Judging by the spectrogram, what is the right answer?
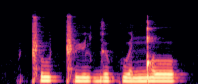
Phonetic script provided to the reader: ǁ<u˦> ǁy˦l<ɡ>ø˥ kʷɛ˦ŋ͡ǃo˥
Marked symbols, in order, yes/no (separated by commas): yes, yes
